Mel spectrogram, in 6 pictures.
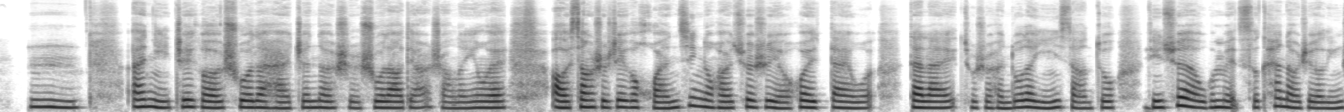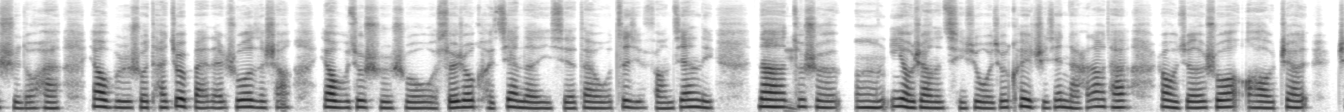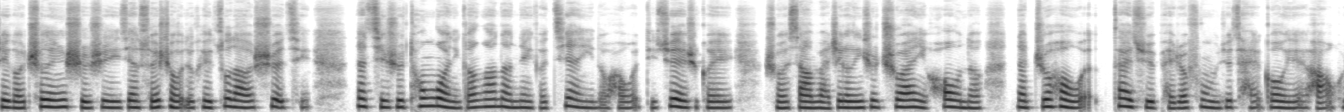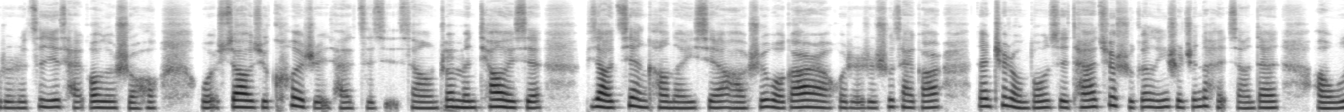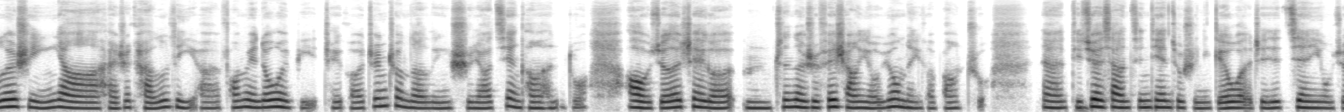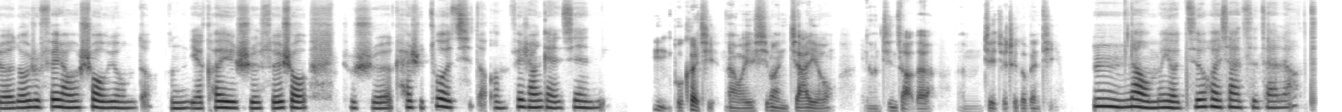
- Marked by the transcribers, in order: teeth sucking; other background noise
- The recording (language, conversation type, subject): Chinese, advice, 你在压力来临时为什么总会暴饮暴食？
